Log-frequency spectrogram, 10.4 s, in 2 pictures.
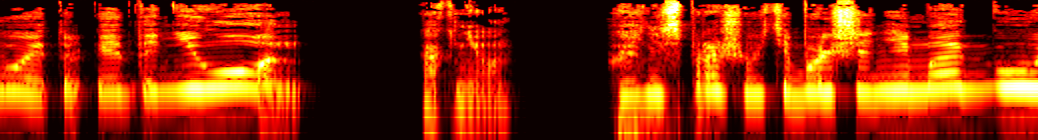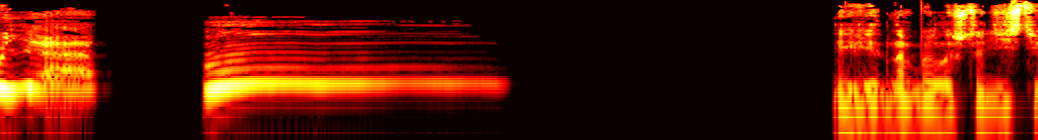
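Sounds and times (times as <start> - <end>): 
speech: 0.0 - 6.6, 9.4 - 10.3
girl crying and wailing: 6.2 - 7.7.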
